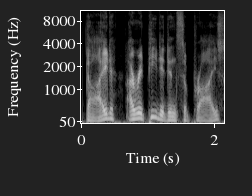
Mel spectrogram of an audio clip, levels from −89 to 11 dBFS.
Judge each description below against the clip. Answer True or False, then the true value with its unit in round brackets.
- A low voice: True (110 Hz)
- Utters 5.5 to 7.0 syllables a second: False (4.8 syllables/s)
